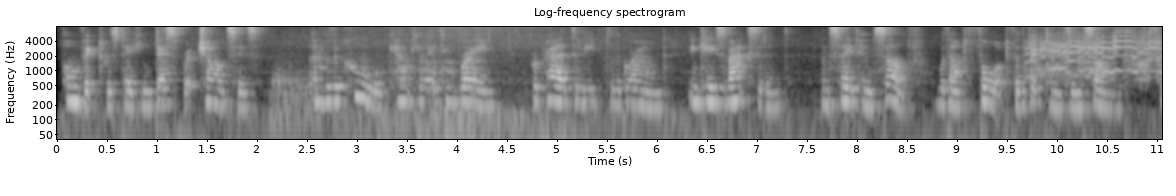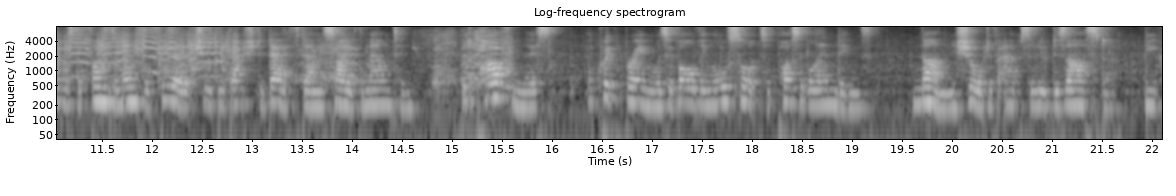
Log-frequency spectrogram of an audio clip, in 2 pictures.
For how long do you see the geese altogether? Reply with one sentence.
The geese can be heard for 6 seconds in total.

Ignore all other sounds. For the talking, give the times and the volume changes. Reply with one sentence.
You can hear the talking from 0.0 to 22.0 s, at a steady volume.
